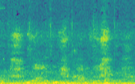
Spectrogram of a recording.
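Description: Faint breathing close to the microphone in a quiet room, with no distinct sounds standing out.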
